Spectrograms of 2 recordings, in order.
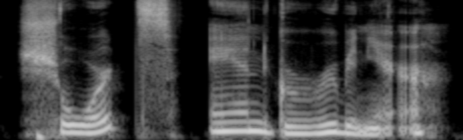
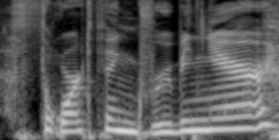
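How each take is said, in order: First: It is said in her ordinary speaking voice. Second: It is said in a put-on character voice.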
